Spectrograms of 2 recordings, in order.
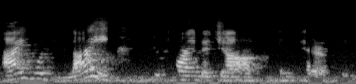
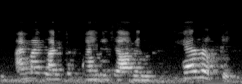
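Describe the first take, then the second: First: The stress falls on the word like. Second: The stress falls on the word therapy. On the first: The focus is on the reason behind the wish. "what's behind the like?" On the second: The focus is on the kind of work wanted. "put the emphasis on therapy"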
